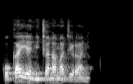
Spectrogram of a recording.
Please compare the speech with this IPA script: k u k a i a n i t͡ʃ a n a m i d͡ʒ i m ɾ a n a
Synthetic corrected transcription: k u k a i ɛ n i t͡ʃ a n a m a d͡ʒ i ɾ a n i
